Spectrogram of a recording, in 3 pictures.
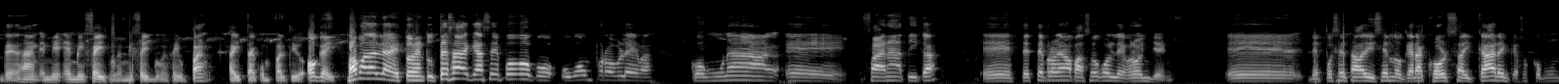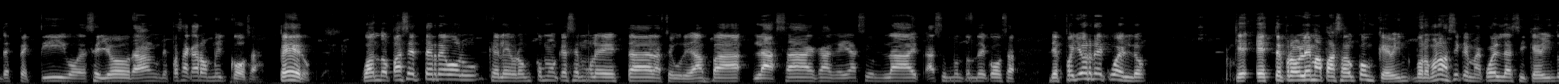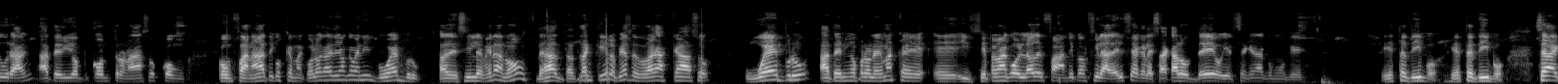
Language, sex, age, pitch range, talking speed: English, male, 30-49, 160-210 Hz, 220 wpm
